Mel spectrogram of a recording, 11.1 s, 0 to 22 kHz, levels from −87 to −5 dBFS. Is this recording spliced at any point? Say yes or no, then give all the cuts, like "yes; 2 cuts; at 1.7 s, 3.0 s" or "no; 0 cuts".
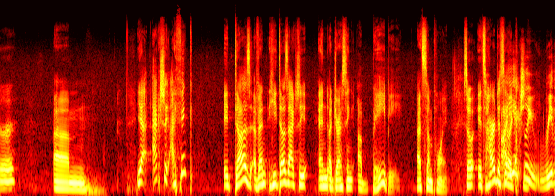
yes; 1 cut; at 6.5 s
